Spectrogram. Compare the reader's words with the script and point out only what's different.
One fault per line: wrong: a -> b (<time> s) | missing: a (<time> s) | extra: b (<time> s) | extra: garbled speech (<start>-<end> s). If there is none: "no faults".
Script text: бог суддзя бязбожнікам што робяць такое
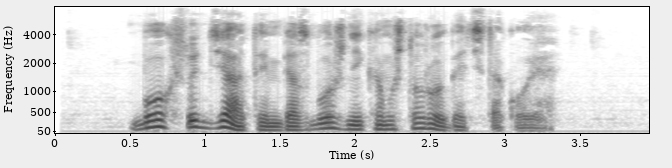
extra: тым (1.3 s)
